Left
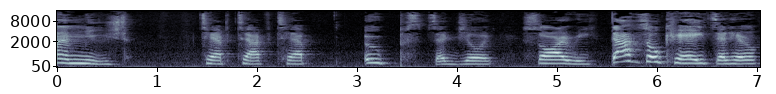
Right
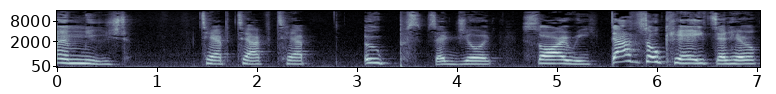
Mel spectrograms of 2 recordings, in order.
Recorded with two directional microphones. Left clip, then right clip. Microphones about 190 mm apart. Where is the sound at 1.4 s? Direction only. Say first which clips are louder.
Right 2 dB; 55° right (ahead or behind).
